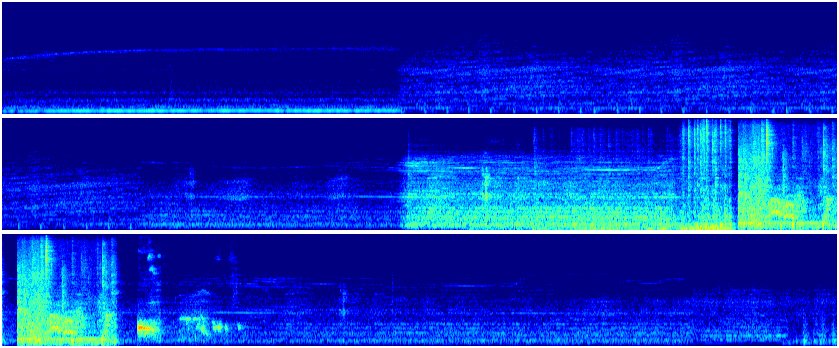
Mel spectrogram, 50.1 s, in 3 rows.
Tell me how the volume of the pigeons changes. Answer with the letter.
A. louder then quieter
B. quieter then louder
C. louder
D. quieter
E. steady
C.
